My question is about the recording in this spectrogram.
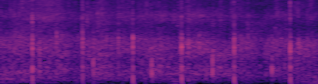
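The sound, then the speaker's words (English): An audience applauds, a steady wash of many hands clapping with a few sharper, louder claps standing out. No one speaks over it. “If my mother asked today, clap her hands for your preparation.”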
